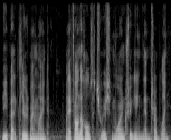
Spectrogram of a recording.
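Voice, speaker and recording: A man's voice: sits low, fast talker, warm tone. A man reading a visual novel aloud as a streamer, with casual asides, in a somewhat strained, tired voice. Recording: background music.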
